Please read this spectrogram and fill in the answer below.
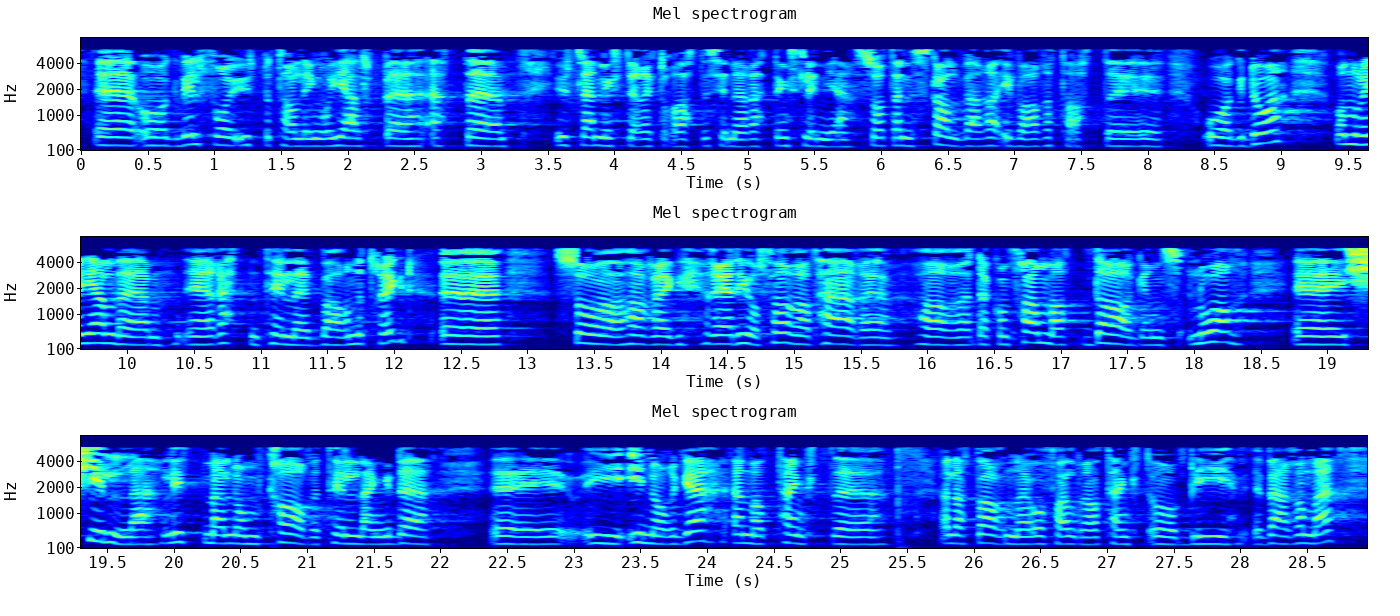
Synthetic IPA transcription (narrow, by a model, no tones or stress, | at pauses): ɔɡʋɪlfoːʉːt̪̚bət̪ʰɑːlɪŋɔjɛlpəɛt̪ːəʉːt̪ʰlɛnɪŋsd̪ɪʁɛk̚t̪ʊɾɑːt̪əsiːnəɾɛt̪nɪŋslɪnjəsɔɑt̪̚d̪ɛnskɑlʋæːɾəʔɪʋɑːʁət̪ʰɑ̰t̪ | ʔɔɡd̪oːɔnɔʁɖ̪ɛjɛlːd̪ɛʁɛt̪ːn̩t̪ʰɪlbɑʁnət̪ʰɾʏɡd̪ | sɔɦɑʁɛɡɾeːd̪əjʊɾt̪fɔɾɑt̪hæːɾhɑɾd̪ɛkʰɔmːfʁɑmːɑt̪d̪ɑːɡənsloːʋ | çɪlːəlɪt̪ːmɛlːɔmkʰɾɑːʋət̪ʰɪlːɛŋd̪ə | ɪɪnɔɾɡəɛnːɑt̪ʰɛŋkt̪ | ʔɛ̰lːəɾɑt̪̚bɑʁnəɔfɔɾɛld̪ɾəhɑt̪ʰɛŋkt̪ɔbliːʋæɾənə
